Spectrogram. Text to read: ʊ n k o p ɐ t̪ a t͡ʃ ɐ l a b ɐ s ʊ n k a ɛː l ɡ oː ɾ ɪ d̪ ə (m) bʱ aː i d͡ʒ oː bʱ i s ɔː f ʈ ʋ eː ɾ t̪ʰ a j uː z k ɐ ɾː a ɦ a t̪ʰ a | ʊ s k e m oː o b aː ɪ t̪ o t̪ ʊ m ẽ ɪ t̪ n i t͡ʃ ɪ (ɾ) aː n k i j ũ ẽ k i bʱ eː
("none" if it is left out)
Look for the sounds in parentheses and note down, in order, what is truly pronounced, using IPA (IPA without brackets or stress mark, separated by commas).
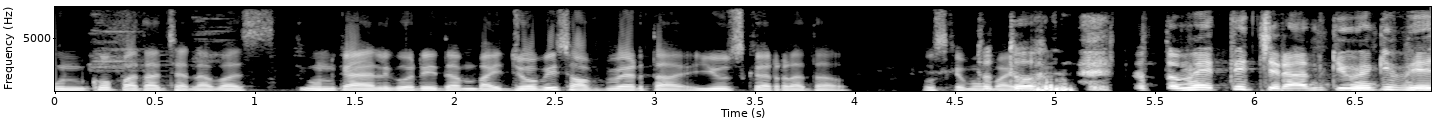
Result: m, ɾ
